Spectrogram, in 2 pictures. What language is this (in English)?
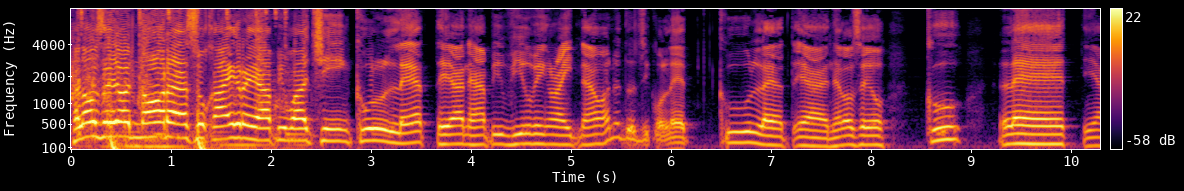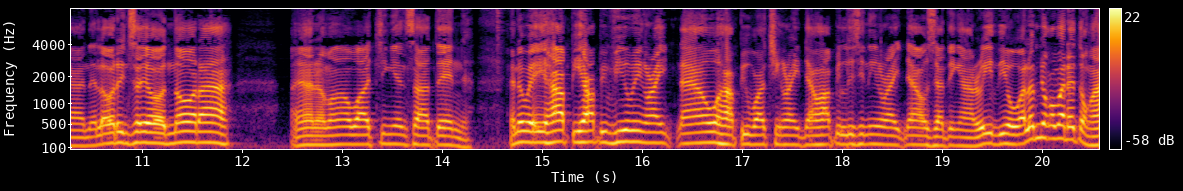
Filipino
